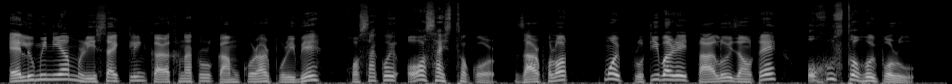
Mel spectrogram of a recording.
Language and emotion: Assamese, disgusted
